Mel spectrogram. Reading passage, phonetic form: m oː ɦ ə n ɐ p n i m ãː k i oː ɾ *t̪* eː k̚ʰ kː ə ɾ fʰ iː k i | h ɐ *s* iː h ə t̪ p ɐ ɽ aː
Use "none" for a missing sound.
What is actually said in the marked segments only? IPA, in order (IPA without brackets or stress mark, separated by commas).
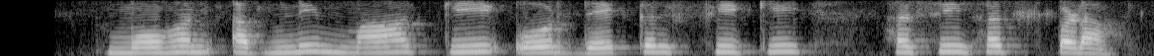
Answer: d̪, s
